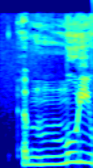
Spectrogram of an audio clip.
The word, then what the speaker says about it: Moody: Moody rhymes with duty.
